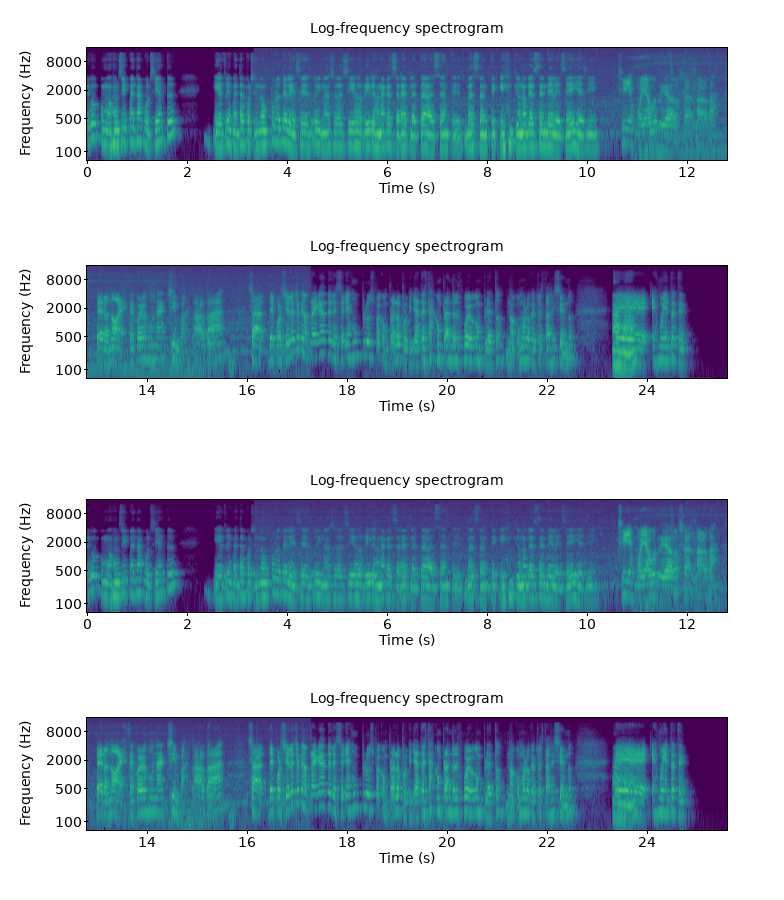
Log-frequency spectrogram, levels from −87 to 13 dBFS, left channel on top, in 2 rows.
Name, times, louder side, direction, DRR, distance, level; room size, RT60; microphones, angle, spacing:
voice 1, 0.0-1.8 2.4-10.3 23.3-23.8, left 5 dB, 50° left, 0.3 m, -24 dB
sound 1, 3.3-17.3, left 2 dB, 90° left, 1.8 m, -44 dB
voice 2, 10.6-24.7, right 3 dB, 20° right, 0.4 m, -25 dB
Engine / Drill, 10.7-15.2, left 5 dB, 70° left, 0.8 m, -44 dB
3.2 x 2.8 x 2.4 m
head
